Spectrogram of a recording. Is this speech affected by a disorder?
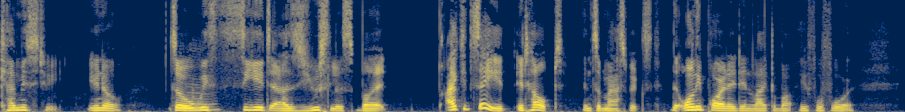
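No.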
